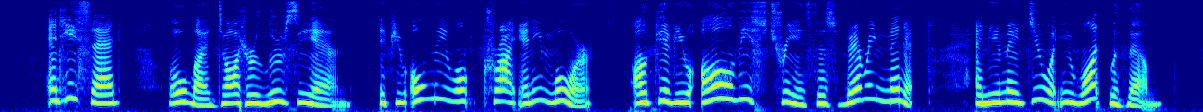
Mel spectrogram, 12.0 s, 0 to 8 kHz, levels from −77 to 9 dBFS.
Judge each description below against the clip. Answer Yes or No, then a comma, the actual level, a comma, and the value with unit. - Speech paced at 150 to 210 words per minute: Yes, average, 170 wpm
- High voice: Yes, very high, 260 Hz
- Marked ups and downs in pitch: No, average, 4.5 semitones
